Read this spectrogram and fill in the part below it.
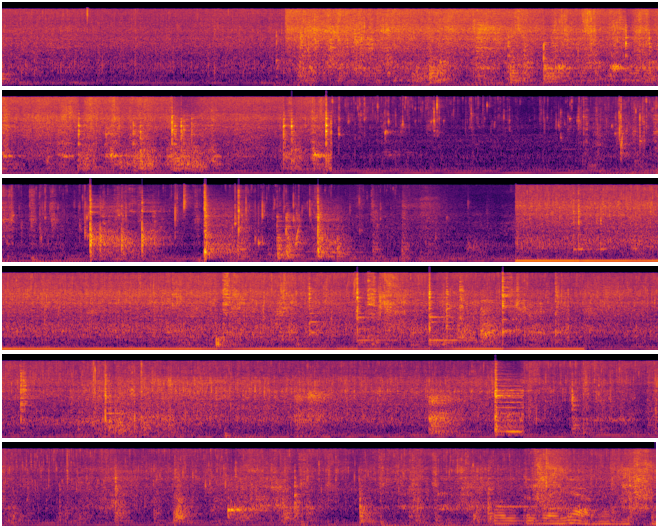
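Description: Food sizzles in hot oil.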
